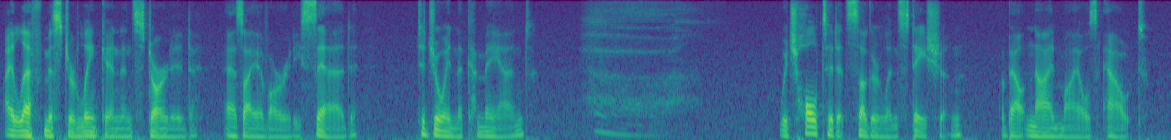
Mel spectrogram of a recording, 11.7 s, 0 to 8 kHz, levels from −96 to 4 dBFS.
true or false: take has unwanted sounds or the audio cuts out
true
